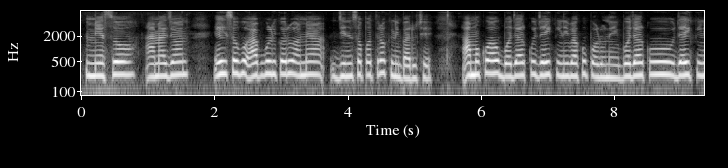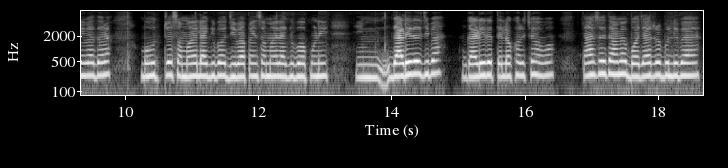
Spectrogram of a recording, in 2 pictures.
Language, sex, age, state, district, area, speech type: Odia, female, 18-30, Odisha, Subarnapur, urban, spontaneous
